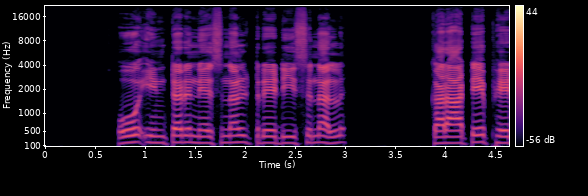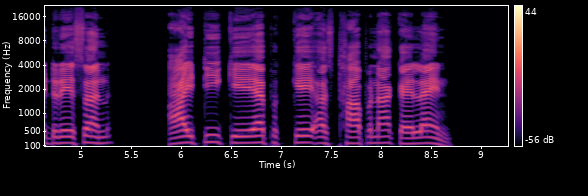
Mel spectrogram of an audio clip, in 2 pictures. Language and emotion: Maithili, neutral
